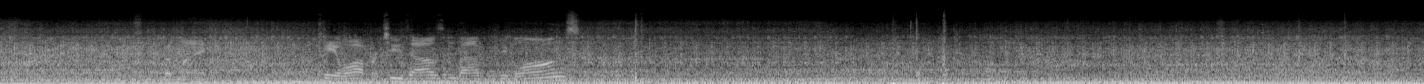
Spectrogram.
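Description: A man talks up close outdoors.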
